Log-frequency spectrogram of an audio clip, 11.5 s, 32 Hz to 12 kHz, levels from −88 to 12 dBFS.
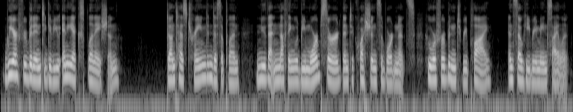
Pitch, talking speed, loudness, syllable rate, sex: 165 Hz, 175 wpm, -19 LUFS, 6.3 syllables/s, female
